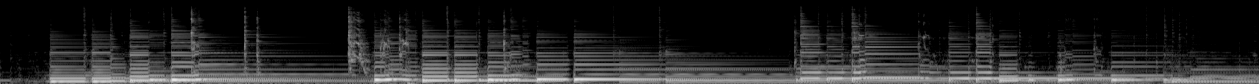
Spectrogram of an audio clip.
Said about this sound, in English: And I need to tune the guitar. Take your time. I mean, if I was quicker at tuning, you're killing me knocking that guitar in. You're killing me. I'm not knocking it. You're hearing it too loudly.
